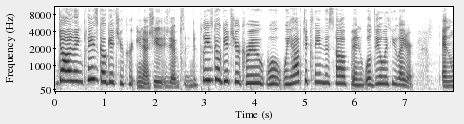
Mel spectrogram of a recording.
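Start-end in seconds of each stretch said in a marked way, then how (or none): 0.0-1.6 very high, louder, sugary mother voice; sweet mother. Retold or imitated. Mom sweetly sending brother to get his crew, very high. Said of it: "But she's doing it". 2.4-7.2 sweet mother. Retold or imitated. Mom sweetly sending brother to get his crew, very high. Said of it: "But she's doing it".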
